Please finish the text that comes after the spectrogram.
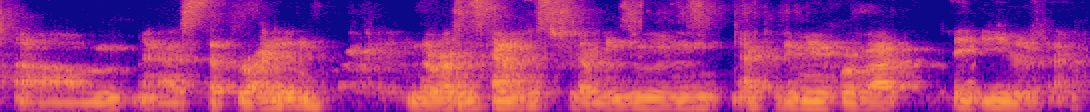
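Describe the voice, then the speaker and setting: A man in his thirties from Haiti, a podcast guest telling his story in relaxed casual chat, full of "like" and "kinda" fillers. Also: deep voice, a little fast. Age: 30s. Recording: echoey room.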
